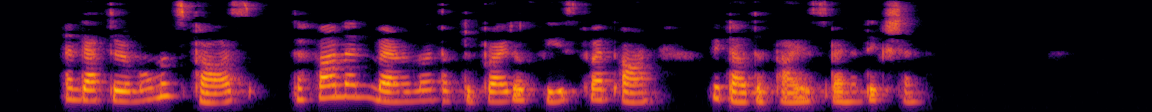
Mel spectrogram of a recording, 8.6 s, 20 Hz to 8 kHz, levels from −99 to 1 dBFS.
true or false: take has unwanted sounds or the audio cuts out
false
